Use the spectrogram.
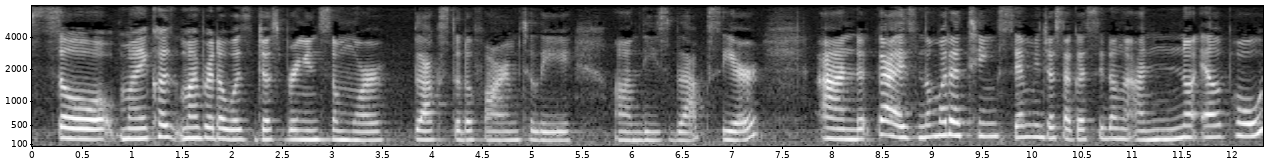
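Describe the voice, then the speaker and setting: With a Jamaican accent, the speaker goes at a very slow pace, with ordinary pitch variation. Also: woman, medium pitch for a woman. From Jamaica, Portland parish. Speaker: vlogger and farmer. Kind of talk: casual vlog narration.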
